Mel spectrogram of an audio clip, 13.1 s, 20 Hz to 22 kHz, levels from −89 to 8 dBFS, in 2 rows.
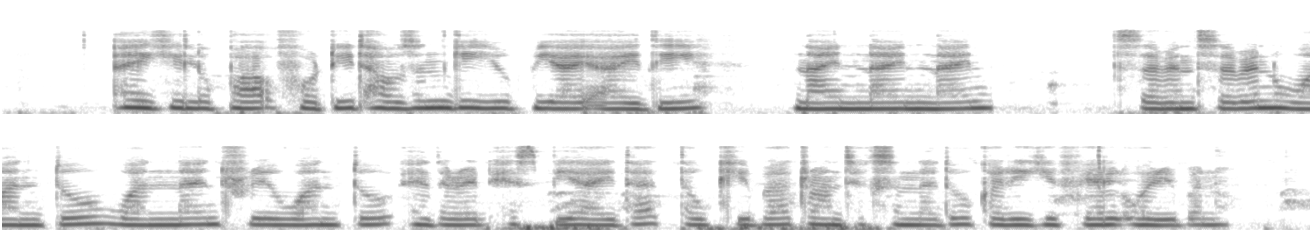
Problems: none marked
